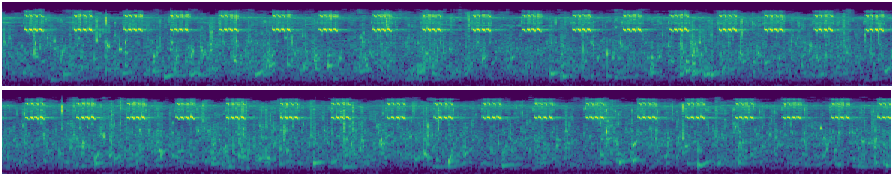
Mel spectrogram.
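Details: Dense cricket chirping recorded as training material for magpie-robins: rapid, regular high-pitched pulses, about four per second, with two bright tonal bands, over a soft trickling background.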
